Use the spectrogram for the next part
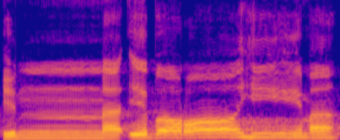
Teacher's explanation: nun bertasjid kita ghunnahkan atau kita dengungkan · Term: gunnahkan atau kita dengungkan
